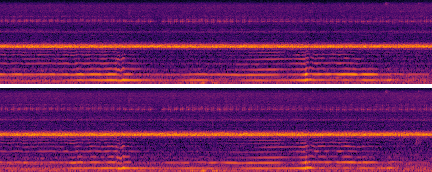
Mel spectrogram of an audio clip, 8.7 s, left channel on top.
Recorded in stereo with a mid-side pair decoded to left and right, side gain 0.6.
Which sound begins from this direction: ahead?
An insect, at 0.0 s.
